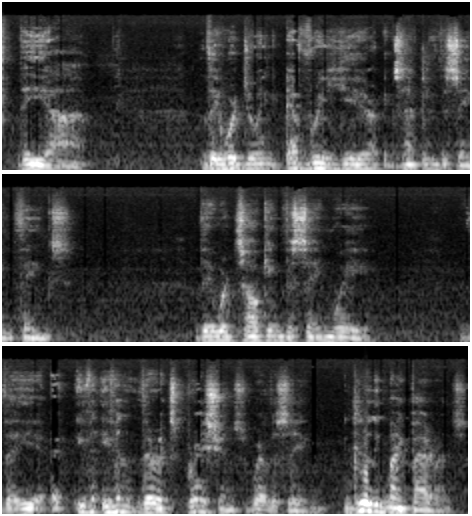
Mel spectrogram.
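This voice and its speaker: A man with a Greek accent, a fairly low pitch and ordinary pitch variation, at a fairly slow pace with long, frequent pauses, plus noticeable background noise and audible room echo. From Greece, countryside. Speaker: video testimony contributor. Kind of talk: personal testimony. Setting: recorded to camera. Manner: halting, hesitant.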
